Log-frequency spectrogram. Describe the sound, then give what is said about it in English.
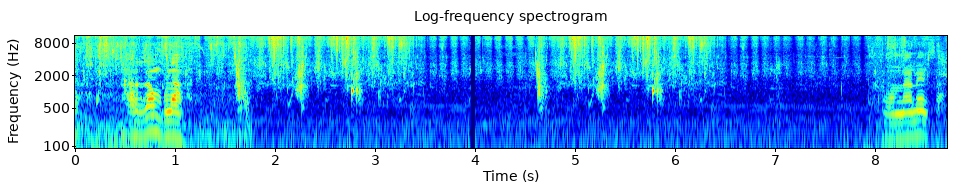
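Sand sifted by hand to filter out silver particles dropped from jewellers' work in Niamey: steady rhythmic rasping swishes repeat throughout, with voices talking briefly at the start and the end. “I came to record that sound. They're looking for white silver in the sand.”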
